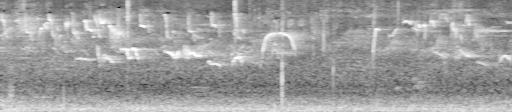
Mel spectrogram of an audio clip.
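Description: Small birds chirping in many quick, short notes, with one clear arched whistle rising and falling about four seconds in, over a steady low background rumble.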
